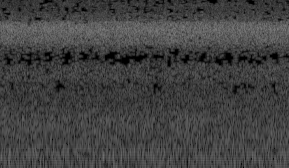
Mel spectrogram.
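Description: A strong waterfall roars with steady, loud rushing water, a continuous hiss that fills the space without pause.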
